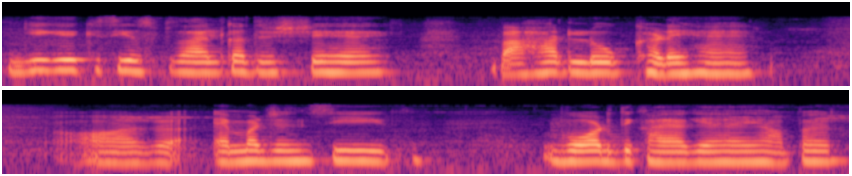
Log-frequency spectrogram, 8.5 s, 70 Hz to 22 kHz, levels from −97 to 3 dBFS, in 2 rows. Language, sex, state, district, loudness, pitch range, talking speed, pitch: Hindi, female, Uttar Pradesh, Varanasi, -21 LUFS, 170-185 Hz, 135 wpm, 180 Hz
